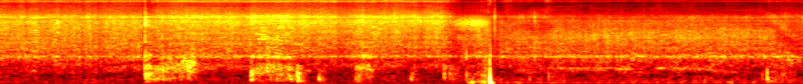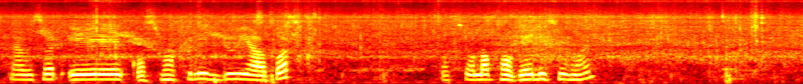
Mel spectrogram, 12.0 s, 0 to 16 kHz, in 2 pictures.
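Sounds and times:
curry sizzling in a wok: 0:00.0 - 0:12.0
scraping strokes in a wok: 0:00.0 - 0:12.0.

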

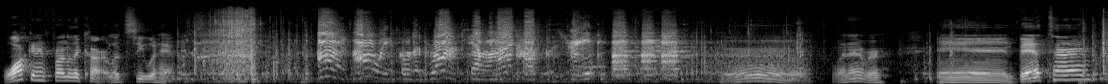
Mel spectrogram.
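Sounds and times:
talking toy voice: 0:03.2 - 0:08.2.

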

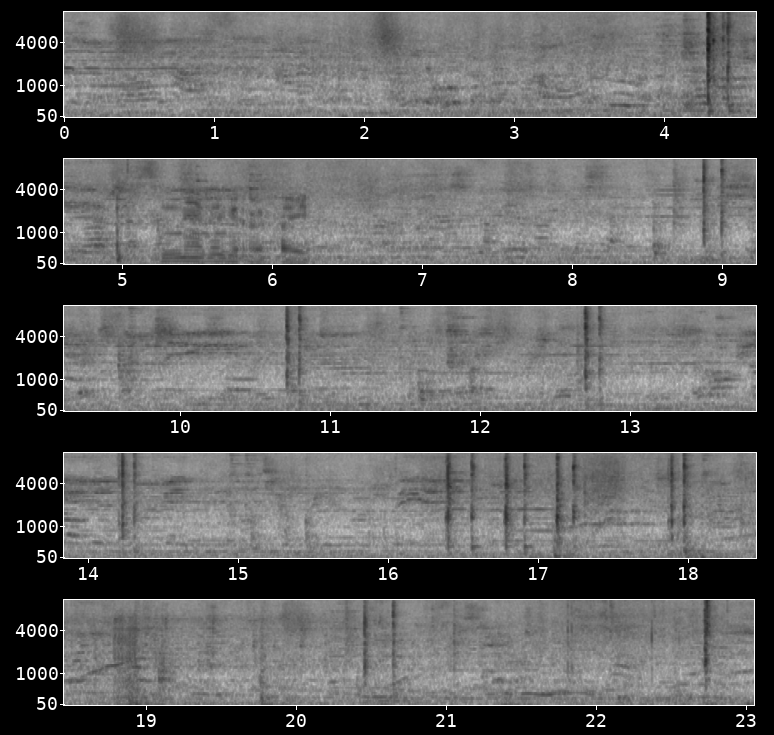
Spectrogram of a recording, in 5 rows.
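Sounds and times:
background chatter: 0:00.0 - 0:23.0.

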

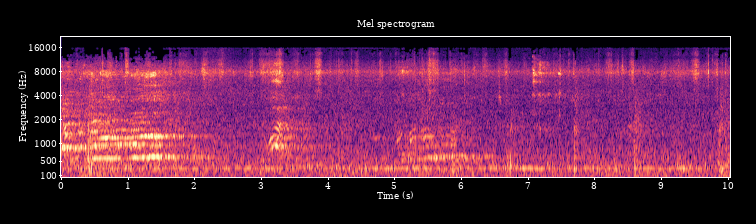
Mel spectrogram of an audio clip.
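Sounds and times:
people shouting kiai: 0:00.0 - 0:01.9.

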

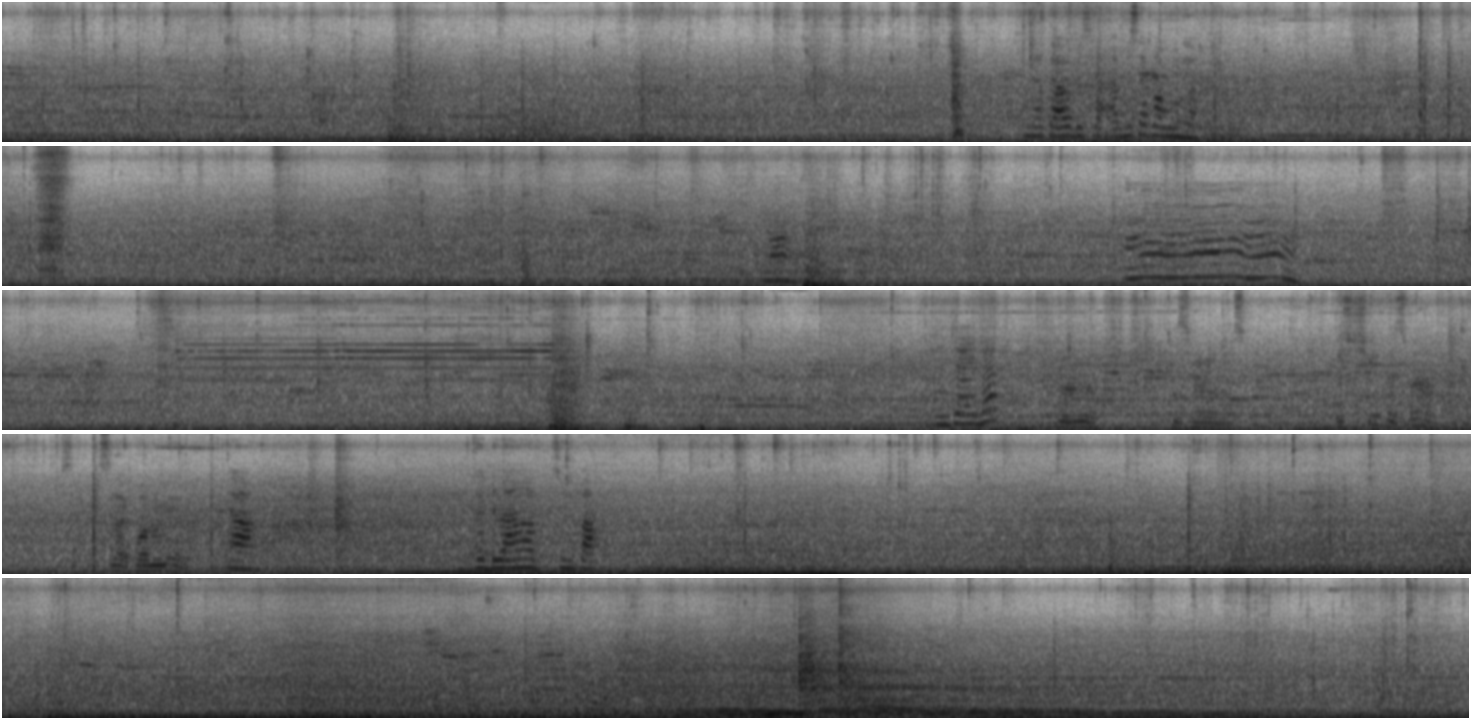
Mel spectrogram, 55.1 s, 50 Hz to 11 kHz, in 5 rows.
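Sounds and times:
bus engine and road rumble: 0:00.0 - 0:55.0
air brake hiss: 0:11.2 - 0:11.6.

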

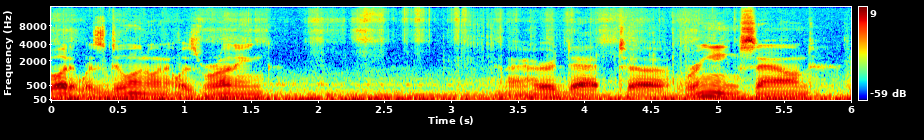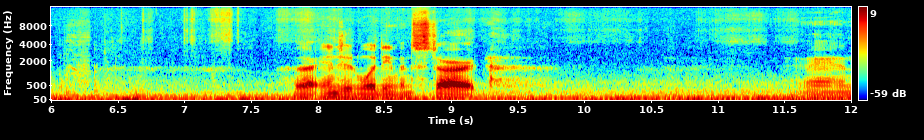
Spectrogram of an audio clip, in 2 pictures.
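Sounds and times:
car engine rumble: 0:00.0 - 0:12.0
road noise inside car: 0:00.0 - 0:12.0.

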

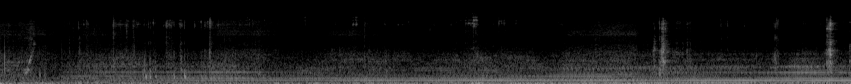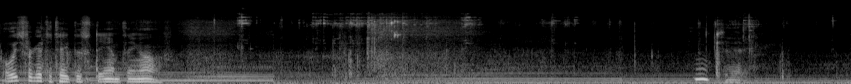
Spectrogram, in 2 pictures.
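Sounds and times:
steady low hum: 0:00.0 - 0:17.0
small clicks and scrapes: 0:00.2 - 0:05.1.

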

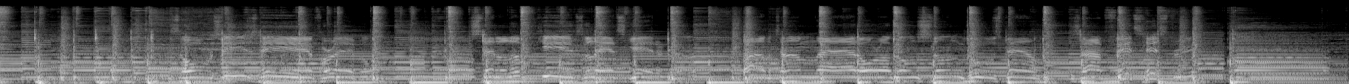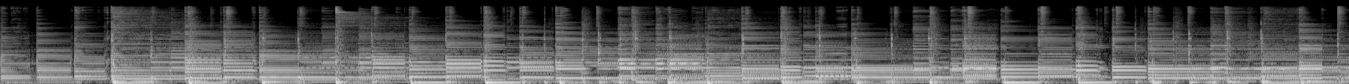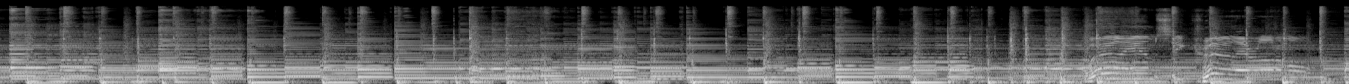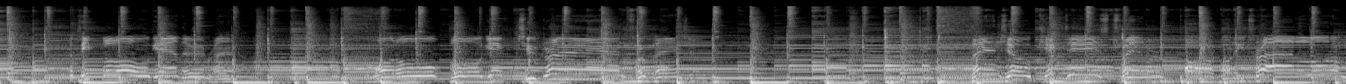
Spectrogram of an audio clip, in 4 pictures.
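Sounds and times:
drum kit steady beat: 0:00.0 - 0:53.9
strummed acoustic guitar: 0:00.0 - 0:53.9
upright double bass: 0:00.0 - 0:53.9.

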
